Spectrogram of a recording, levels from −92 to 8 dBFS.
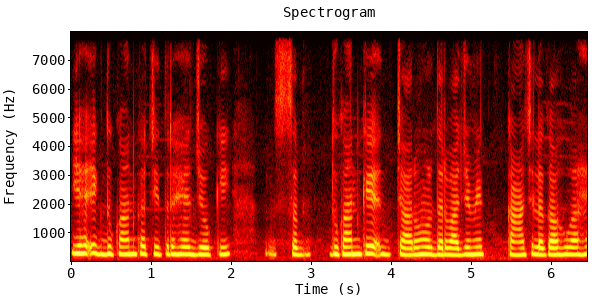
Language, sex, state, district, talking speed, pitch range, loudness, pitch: Hindi, female, Jharkhand, Ranchi, 160 wpm, 240-255 Hz, -15 LUFS, 250 Hz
